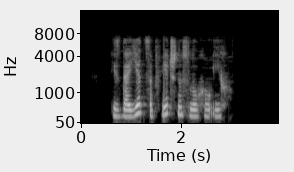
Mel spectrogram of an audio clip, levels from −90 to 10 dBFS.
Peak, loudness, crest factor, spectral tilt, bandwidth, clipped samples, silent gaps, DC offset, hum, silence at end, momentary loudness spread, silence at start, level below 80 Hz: -6 dBFS; -24 LUFS; 18 dB; -4.5 dB/octave; 7.6 kHz; under 0.1%; none; under 0.1%; none; 1 s; 12 LU; 0.65 s; -68 dBFS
